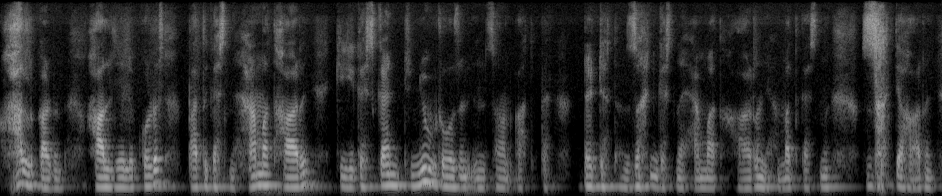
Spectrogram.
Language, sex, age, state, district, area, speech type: Kashmiri, male, 18-30, Jammu and Kashmir, Baramulla, rural, spontaneous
